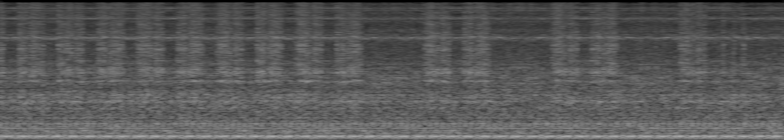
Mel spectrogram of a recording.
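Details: Small air compressor beside a laser engraver during a job: a steady low hum under a rapid, even hiss, with no knocking or squeal. It runs normally and is quieter than typical compressors.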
